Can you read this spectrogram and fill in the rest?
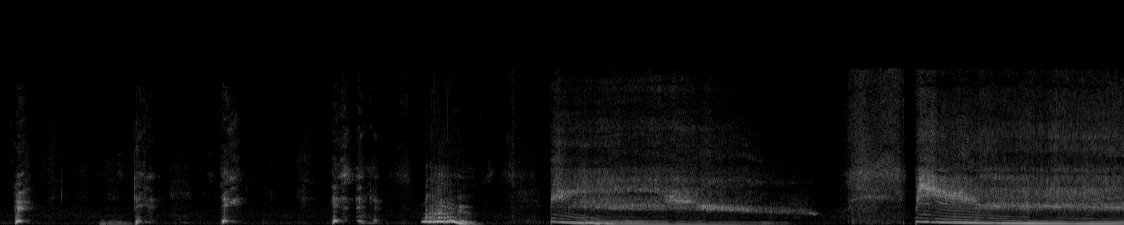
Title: Hiccups are funny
